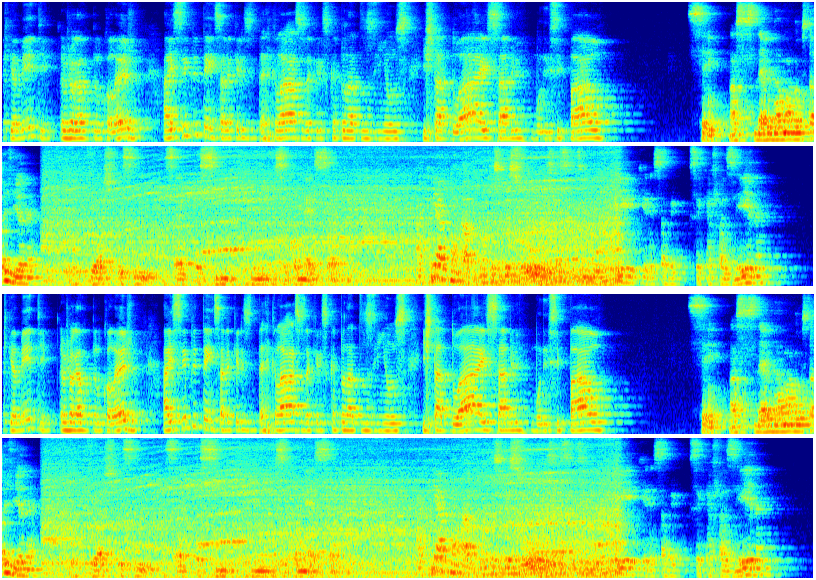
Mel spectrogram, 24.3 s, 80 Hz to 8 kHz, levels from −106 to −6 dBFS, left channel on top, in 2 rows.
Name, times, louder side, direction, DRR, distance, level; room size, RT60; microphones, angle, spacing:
voice 1, 0.0-9.0, right 1 dB, 85° right, 4 dB, 0.6 m, -33 dB
voice 2, 10.3-12.7 13.2-17.3 18.4-23.6, left 1 dB, 15° left, -5 dB, 1.2 m, -29 dB
sound 1, 12.7-21.4, equal, 5° right, 0.7 m, -32 dB
4.5 x 3.2 x 3.0 m, 0.86 s
head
